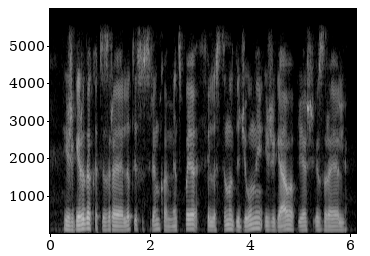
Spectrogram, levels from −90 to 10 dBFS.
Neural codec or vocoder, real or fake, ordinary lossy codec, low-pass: codec, 16 kHz, 16 kbps, FunCodec, trained on Chinese and English, 50 frames a second; fake; AAC, 48 kbps; 5.4 kHz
